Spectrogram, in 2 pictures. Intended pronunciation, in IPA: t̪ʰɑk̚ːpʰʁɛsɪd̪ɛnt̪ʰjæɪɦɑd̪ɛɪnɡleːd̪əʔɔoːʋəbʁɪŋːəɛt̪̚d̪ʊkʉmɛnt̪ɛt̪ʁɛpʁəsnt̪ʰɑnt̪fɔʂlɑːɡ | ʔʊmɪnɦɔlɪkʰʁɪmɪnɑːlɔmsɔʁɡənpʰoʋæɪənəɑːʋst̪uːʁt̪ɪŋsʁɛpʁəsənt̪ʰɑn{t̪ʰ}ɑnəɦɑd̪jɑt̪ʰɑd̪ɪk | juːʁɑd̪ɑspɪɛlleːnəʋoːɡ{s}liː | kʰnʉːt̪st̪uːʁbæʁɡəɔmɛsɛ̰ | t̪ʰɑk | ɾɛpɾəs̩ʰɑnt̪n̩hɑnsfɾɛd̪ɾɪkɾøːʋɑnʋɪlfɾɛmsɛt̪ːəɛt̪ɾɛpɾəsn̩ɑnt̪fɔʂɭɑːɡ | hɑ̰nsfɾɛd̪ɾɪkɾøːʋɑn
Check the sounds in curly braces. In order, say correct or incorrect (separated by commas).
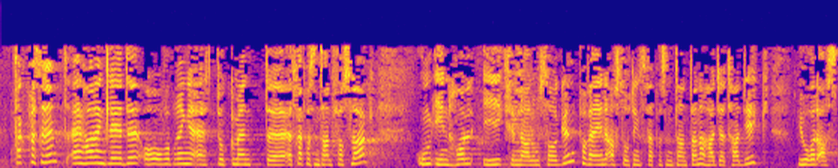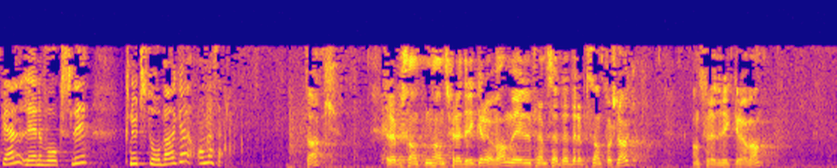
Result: incorrect, correct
